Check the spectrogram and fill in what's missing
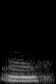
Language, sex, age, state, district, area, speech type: Assamese, female, 45-60, Assam, Biswanath, rural, spontaneous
